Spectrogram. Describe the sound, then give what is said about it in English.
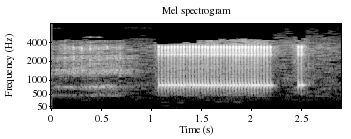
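A telephone call to a police precinct headquarters rings over the line: a fainter buzzing ring, then a long, loud, steady ring and a short clipped burst at the end, with no talking. “I'll make one call to the Irish Clubhouse.”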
